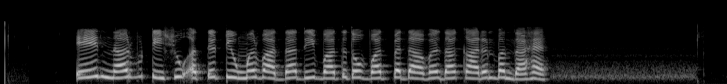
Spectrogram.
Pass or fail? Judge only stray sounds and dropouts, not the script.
pass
